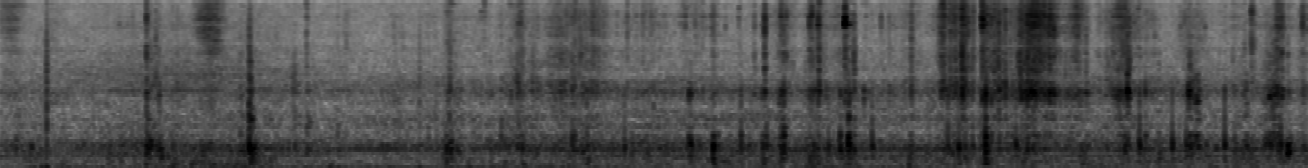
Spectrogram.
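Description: Rummaging through a car's seat area: scattered clicks, knocks and rustles of items being moved and handled, over a steady vehicle hum.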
